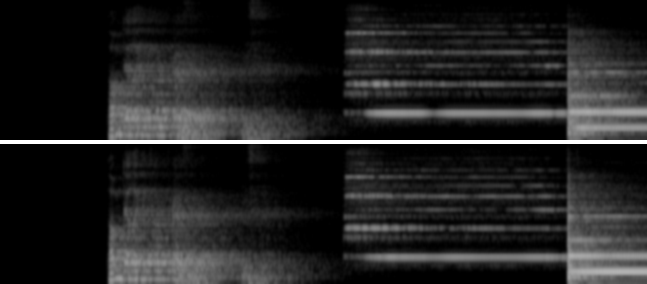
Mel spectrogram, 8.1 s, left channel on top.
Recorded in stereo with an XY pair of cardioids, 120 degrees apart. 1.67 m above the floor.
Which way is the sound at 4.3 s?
45° right.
